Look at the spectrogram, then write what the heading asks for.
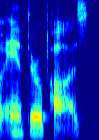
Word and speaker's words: anthropause: the missing po is it's still echoed in the pronunciation of pause so anthropos um this is very sciencey explanation of why you say anthropos but you know this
